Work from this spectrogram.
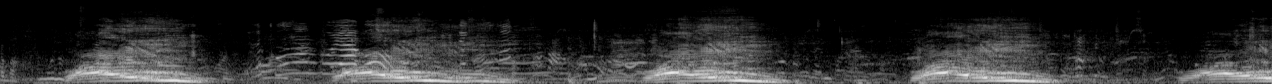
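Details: At Seoul Grand Park zoo on 18 November 2022, a tiger cries loudly between bouts of exercise. It gives five drawn-out, arched moaning roars at a steady rhythm, one roughly every three seconds. Quiet music plays underneath.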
